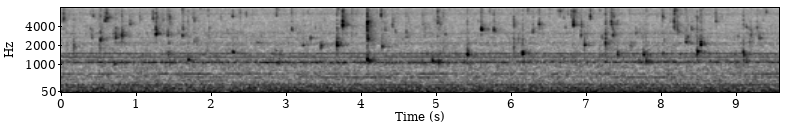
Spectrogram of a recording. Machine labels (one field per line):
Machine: pump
